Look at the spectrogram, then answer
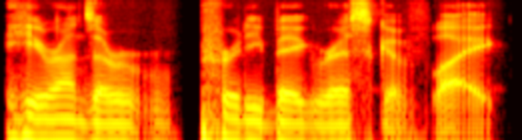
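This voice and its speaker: A man with a low, smooth voice talks slowly and haltingly, as if thinking aloud on a casual livestream. He stammers into restarts and swears offhandedly. The sound is close and dry. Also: no echo, lo-fi sound. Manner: casually profane. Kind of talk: casual rambling stream chat.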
